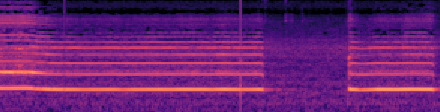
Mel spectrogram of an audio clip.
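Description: A flutophone plays a single F sharp, a clear, steady, pure whistling tone held for about two seconds. After a short silence the same note sounds again.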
